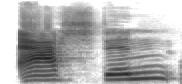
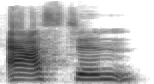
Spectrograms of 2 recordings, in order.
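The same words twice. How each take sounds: First: "Ashton" with a clear sh; corrected name. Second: "Aston" with a plain s, no sh; mispronounced name. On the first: Host correcting her slip, "Ashton" with sh in the middle. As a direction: say "Ashton" as ASH-tun, rising at the end. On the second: Host slipping on the actor's name, "Aston" with s for sh. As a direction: say "Aston" as ASS-tun, hissless middle. Name slip, then corrected. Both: Real, not acted.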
